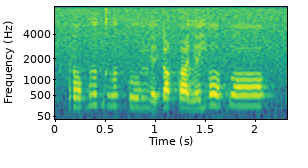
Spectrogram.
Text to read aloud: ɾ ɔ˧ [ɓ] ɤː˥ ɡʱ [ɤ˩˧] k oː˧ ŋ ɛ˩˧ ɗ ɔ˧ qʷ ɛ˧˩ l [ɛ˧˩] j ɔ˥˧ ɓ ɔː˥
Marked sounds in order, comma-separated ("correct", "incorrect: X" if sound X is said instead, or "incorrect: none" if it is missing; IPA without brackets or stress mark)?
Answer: correct, incorrect: ɤ˥, incorrect: ɛ˧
